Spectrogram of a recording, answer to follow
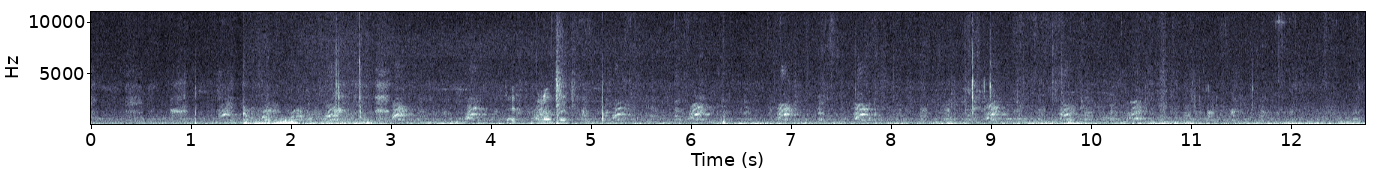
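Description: A Belgian Malinois-type dog whining in short, high yelps again and again, over a low rumble that starts about a second and a half in.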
